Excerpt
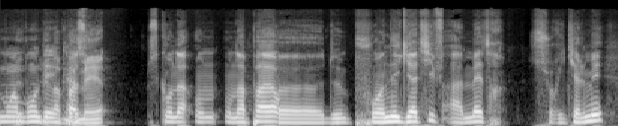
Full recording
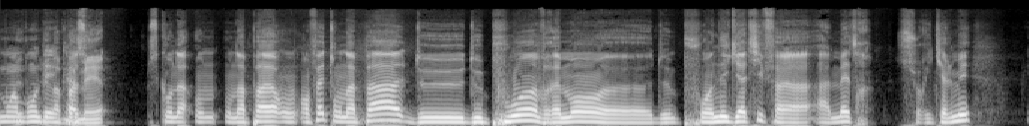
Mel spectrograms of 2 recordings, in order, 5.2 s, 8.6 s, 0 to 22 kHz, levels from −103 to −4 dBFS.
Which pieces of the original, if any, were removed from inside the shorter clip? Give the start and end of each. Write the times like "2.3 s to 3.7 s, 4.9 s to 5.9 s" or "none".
2.3 s to 5.1 s, 6.4 s to 6.7 s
